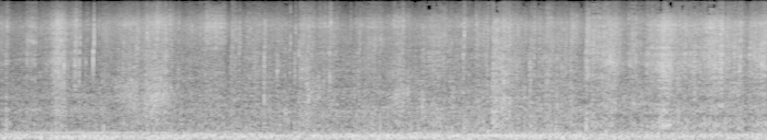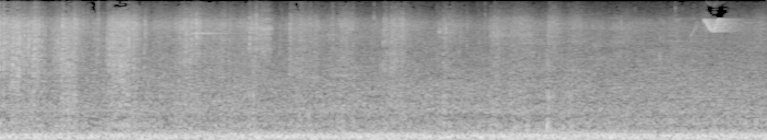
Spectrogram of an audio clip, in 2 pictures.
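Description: Outdoor background noise: a steady low rumble with many brief rustles and soft crackles scattered through it.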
